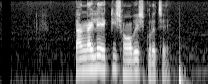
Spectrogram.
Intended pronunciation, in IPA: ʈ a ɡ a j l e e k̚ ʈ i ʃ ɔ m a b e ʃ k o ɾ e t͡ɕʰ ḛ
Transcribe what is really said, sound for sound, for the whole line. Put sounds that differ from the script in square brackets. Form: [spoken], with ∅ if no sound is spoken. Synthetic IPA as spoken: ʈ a [ŋ] a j l e e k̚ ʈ i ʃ ɔ m a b e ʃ k o ɾ e t͡ɕʰ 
